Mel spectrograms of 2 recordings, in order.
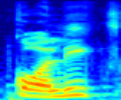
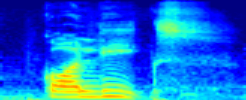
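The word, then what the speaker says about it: colleagues: दोस्तों कॉलीग्स का मतलब होता है आपके साथ काम करने वाले लोग। फिर से बोलिए मेरे बाद, कॉलीग्स। बहुत सारे लोग इसको कुलीग्स बोलते हैं जो कि एक रॉन्ग प्रोनाउंसिएशन है।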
